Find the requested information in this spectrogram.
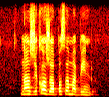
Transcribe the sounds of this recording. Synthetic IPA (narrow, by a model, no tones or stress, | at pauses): nazʷikʼɔzʷapɔsamabiːndʱu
